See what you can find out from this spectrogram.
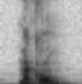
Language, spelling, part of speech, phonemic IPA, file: Dutch, makron, noun, /maː.ˈkrɔn/, Nl-makron.ogg
- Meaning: macaroon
